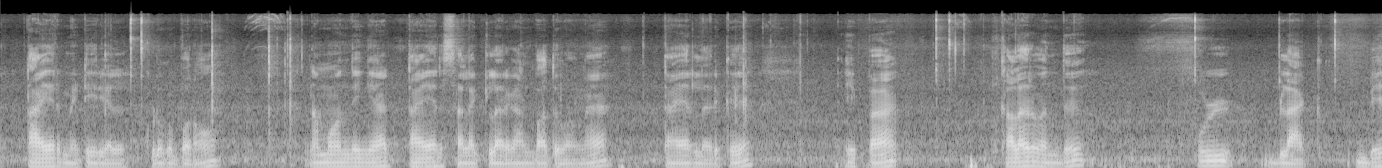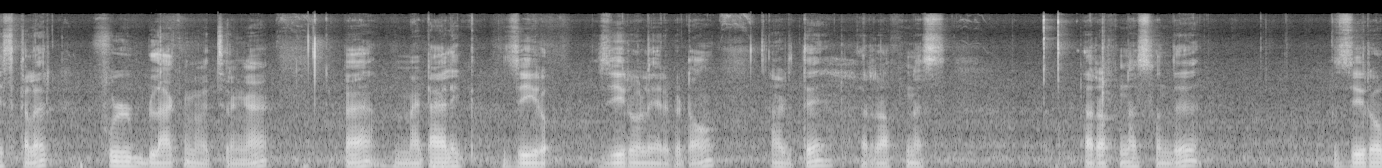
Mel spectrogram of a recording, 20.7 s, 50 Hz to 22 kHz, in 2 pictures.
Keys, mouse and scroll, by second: 0.6 click, 1.2-8.5 shift+middle drag, 8.5 click.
